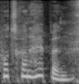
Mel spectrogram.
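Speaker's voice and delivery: high-pitched imitation of a questioner; retold challenging question. Imitating brother questioning him about the risk, high-pitched challenge. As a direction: pitch it well up, lightly mocking the question.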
